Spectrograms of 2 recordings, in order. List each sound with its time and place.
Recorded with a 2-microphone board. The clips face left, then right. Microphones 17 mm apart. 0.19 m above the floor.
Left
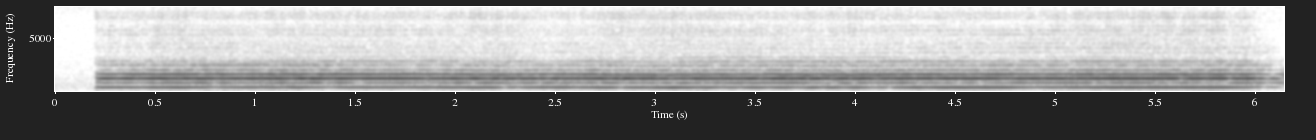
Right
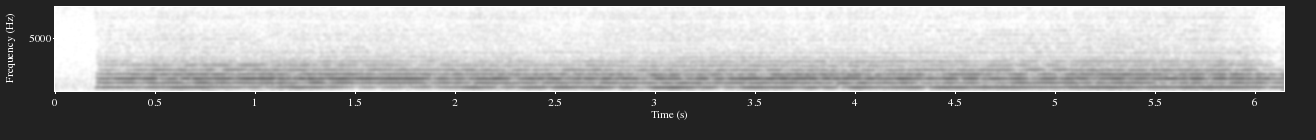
0.2 s a trumpet: 40° left (ahead or behind), 2.5 m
